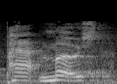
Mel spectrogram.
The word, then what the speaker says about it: Patmos: Uh, it's Patmos, uh, is how you would pronounce it. Uh, I know many people say Patmos, but how they would pronounce it would be Patmos.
